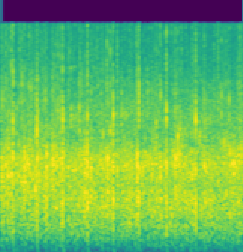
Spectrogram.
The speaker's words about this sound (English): Can we, across all the campuses, celebrate what God has done this past Easter? Let's go ahead and give the Lord another round of applause.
